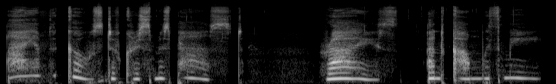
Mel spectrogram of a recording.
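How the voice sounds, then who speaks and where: A woman voicing a strange childlike, ageless spirit in a whispery, breathy voice, gently commanding, for a storybook. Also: high-pitched, takes it slowly, dry recording, clean studio sound, pitched above the performer's own voice. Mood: hushed, commanding. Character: Ghost of Christmas Past, strange childlike old-womanish spirit.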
